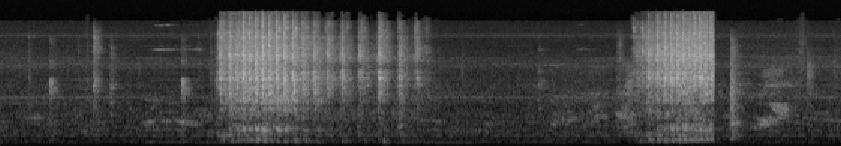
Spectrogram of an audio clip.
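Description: Industrial sewing machine stitching in two short runs: about two seconds of rapid stitching starting about two seconds in, then a shorter burst about six seconds in.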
